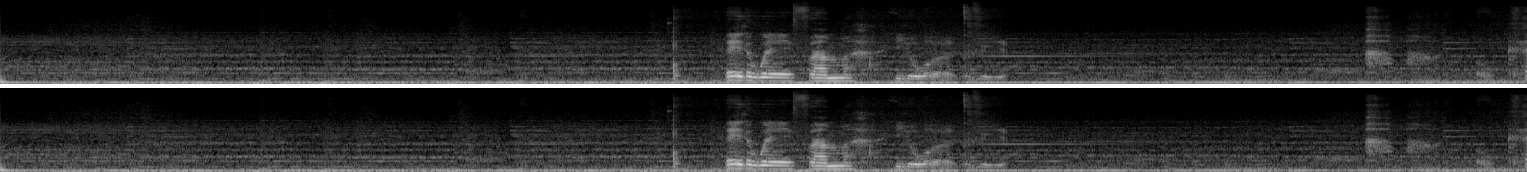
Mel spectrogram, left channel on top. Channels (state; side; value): identical; both; correlation 1.00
